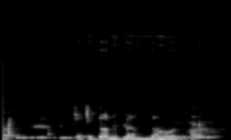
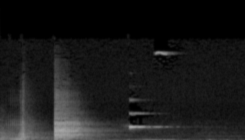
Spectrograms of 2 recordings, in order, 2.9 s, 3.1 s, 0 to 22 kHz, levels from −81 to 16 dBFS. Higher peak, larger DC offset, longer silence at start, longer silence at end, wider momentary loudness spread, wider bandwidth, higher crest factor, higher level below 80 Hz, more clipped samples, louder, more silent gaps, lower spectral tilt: about the same, -2 dBFS vs 0 dBFS; neither; about the same, 0 s vs 0 s; second, 0.25 s vs 0.4 s; about the same, 14 LU vs 14 LU; second, 5.2 kHz vs 16.5 kHz; second, 14 dB vs 24 dB; second, -54 dBFS vs -48 dBFS; neither; first, -16 LUFS vs -20 LUFS; neither; first, -11 dB/octave vs -2 dB/octave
